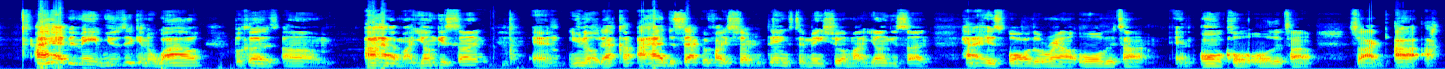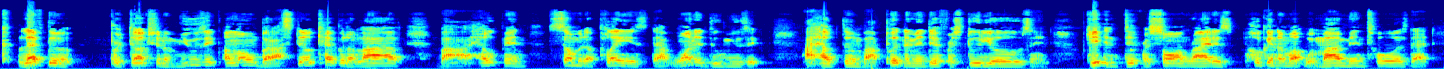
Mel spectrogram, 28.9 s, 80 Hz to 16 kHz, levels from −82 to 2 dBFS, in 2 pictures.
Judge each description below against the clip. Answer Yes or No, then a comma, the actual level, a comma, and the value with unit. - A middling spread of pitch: No, narrow, 1.6 semitones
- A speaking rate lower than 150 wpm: No, average, 185 wpm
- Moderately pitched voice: No, low, 110 Hz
